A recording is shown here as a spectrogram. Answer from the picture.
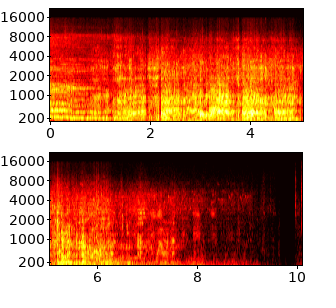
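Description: A long, rough roar that fades away to silence about nine seconds in.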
